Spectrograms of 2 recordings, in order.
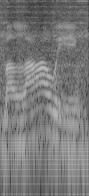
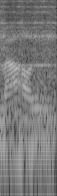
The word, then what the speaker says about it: Malawi: Malawi has three syllables, Malawi, yeah, has three syllables.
